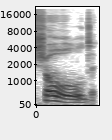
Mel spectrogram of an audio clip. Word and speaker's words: should: think I agree also these words should and would they used to rhyme with gold and told so it was schold and Wold whoa whoa who okay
